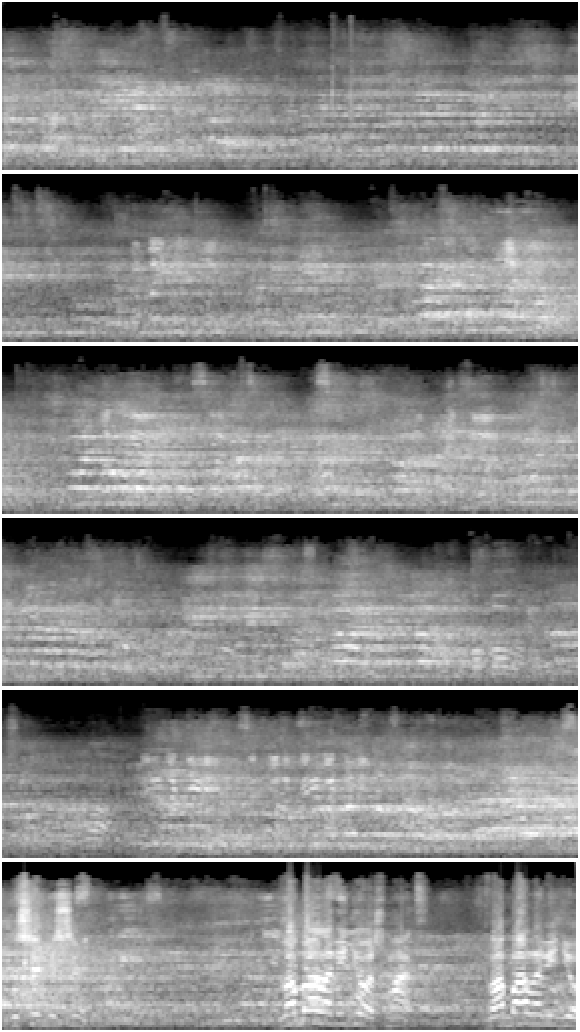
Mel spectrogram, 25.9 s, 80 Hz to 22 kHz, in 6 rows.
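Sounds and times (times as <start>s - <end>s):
background chatter: 0.0s - 25.9s.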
